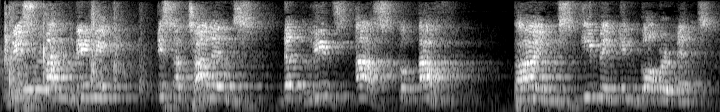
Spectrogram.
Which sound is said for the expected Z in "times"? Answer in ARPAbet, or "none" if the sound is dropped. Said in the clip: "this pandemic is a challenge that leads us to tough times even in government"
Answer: S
